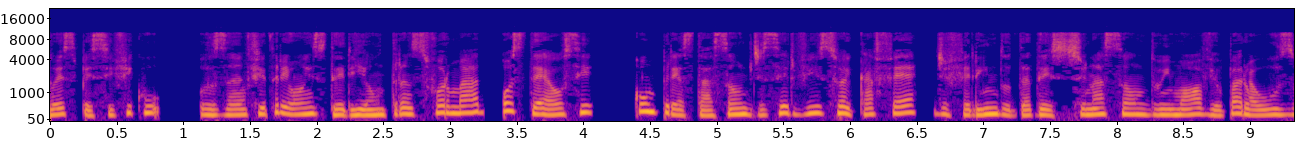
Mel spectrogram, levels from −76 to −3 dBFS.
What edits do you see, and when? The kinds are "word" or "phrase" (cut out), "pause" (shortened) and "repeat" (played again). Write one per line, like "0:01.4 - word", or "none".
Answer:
0:03.2 - phrase
0:06.5 - pause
